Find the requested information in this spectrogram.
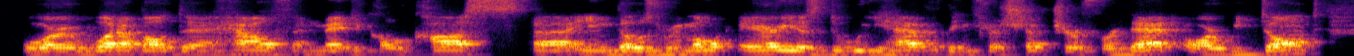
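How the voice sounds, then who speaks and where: A man with a non-native accent speaks in a fairly high, monotone voice, barely pausing over noticeable background noise. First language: not English. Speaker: researcher. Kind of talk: conference presentation. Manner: fast.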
